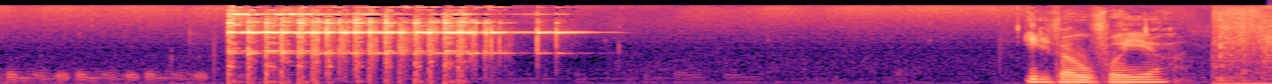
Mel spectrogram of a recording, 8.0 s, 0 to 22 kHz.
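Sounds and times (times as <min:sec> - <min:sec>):
electric doorbell ringing at a house: 0:01.4 - 0:03.9
speech: 0:06.4 - 0:07.4.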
